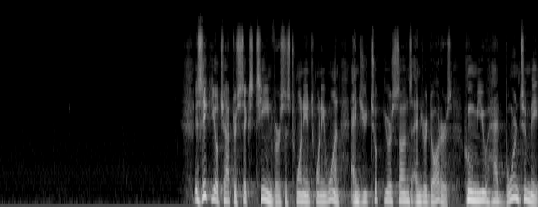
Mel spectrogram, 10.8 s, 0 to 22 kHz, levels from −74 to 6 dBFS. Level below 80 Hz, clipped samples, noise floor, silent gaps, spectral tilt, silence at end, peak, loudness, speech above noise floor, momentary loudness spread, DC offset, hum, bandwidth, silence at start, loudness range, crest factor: -60 dBFS; under 0.1%; -63 dBFS; none; -6.5 dB/octave; 0 s; 0 dBFS; -17 LUFS; 47 dB; 9 LU; 0.3%; none; 13 kHz; 3.75 s; 6 LU; 18 dB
